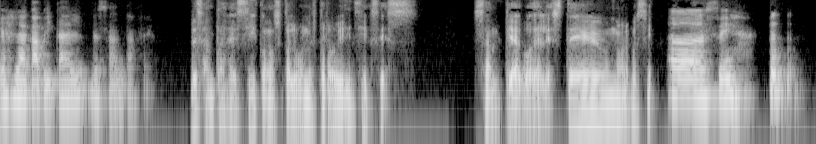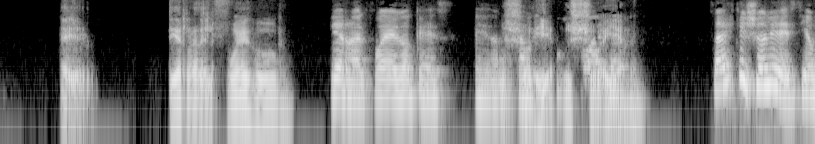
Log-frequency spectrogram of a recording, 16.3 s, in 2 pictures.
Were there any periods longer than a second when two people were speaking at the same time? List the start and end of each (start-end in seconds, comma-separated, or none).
13.2-14.4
